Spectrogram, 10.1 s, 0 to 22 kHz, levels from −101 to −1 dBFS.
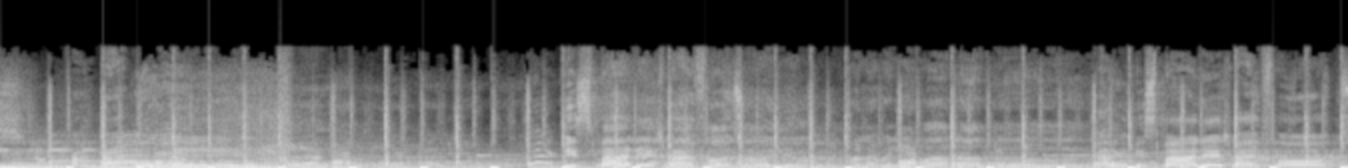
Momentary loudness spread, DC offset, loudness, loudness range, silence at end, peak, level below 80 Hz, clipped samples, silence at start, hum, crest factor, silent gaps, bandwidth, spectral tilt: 5 LU; under 0.1%; -13 LUFS; 2 LU; 0 s; 0 dBFS; -14 dBFS; under 0.1%; 0 s; none; 10 dB; none; 15.5 kHz; -5 dB/octave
